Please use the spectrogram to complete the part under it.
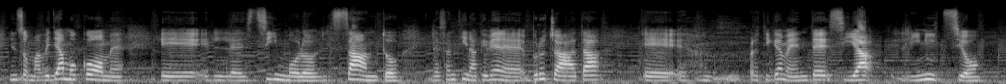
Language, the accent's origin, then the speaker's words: Italian; Sicily, Italy; per quanto sono siciliana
